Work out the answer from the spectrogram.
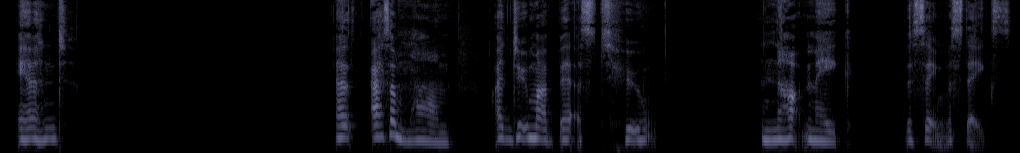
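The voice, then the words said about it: Emotional, tearful voice. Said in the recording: “I'm sorry to get emotional”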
